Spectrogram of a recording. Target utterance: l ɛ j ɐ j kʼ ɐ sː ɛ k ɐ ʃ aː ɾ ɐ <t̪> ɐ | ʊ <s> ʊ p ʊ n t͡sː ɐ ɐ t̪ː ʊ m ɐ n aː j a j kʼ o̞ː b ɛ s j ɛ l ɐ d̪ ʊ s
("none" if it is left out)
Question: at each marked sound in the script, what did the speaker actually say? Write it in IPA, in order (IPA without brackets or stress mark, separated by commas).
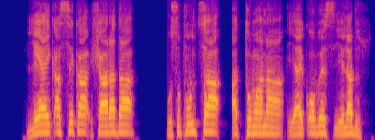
d̪, s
